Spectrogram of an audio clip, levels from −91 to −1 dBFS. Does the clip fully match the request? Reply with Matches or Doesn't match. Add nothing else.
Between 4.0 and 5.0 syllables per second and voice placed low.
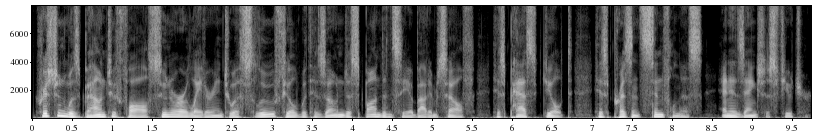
Matches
